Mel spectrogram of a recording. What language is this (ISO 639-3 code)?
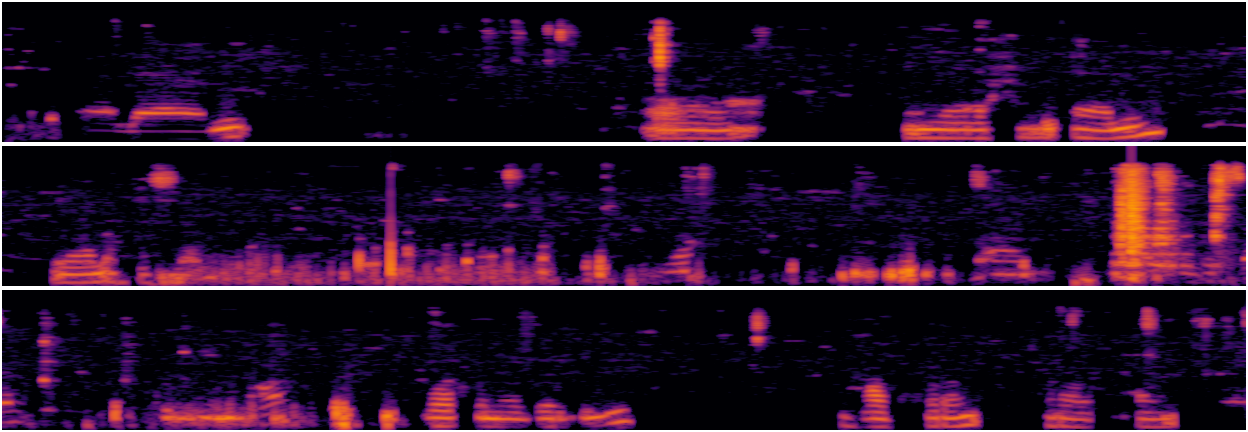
som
